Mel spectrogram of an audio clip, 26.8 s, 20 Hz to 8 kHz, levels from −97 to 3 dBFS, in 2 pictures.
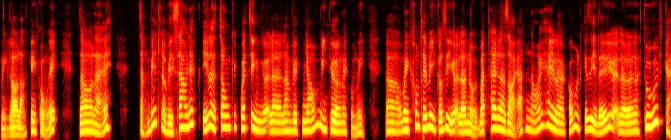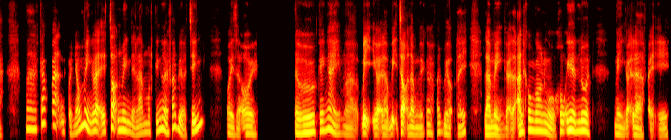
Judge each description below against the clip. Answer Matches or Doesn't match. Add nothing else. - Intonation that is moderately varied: Doesn't match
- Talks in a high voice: Doesn't match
